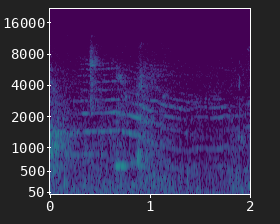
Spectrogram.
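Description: Near silence, with only a very faint, drawn-out sliding tone.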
